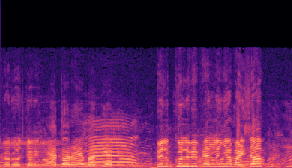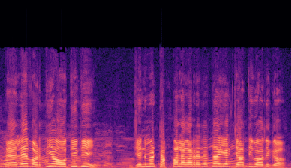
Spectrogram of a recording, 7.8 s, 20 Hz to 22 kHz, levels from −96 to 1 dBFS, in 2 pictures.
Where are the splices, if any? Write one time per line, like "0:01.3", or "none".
none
